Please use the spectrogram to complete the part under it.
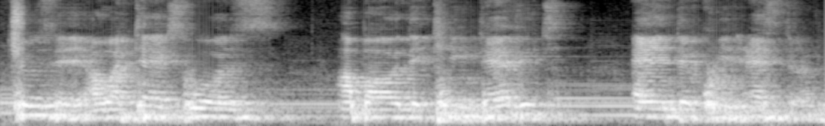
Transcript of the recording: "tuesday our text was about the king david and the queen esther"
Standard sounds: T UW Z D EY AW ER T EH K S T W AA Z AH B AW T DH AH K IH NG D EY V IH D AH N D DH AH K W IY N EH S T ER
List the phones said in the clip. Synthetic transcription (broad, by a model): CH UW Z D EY AW ER T EH K S T W AA Z AH B AW T DH AH K IH NG D EY V IH D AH N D DH AH K W IY N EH S T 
